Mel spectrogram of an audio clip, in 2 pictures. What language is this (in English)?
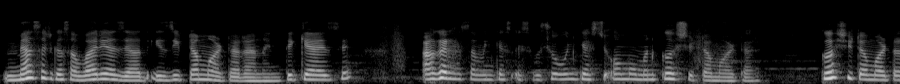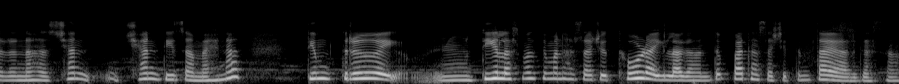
Kashmiri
